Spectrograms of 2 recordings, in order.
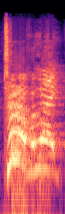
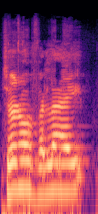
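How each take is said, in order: First: It is said loudly and forcefully. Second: It is said slowly and calmly.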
